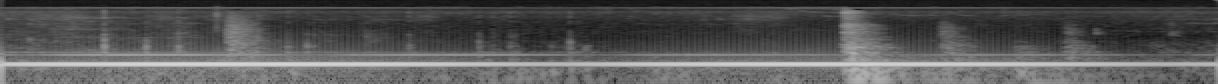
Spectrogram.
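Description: Large bronze church bell humming after being rung: one low steady tone that swells and fades about every three seconds, with a faint knock about four seconds in.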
